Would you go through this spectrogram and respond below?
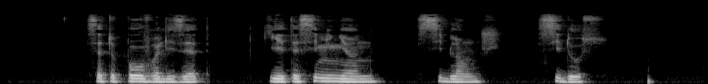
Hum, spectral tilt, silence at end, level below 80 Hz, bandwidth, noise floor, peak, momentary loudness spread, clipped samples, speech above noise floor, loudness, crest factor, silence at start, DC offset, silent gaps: none; -6.5 dB/octave; 0.55 s; -56 dBFS; 11 kHz; -66 dBFS; -4 dBFS; 22 LU; under 0.1%; 47 dB; -20 LUFS; 16 dB; 0.9 s; under 0.1%; none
